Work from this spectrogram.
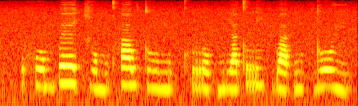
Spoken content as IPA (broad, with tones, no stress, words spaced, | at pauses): fo˧mpɛː˥˩ t͡ɕo˨˩mkʰa˥˩wtu˧n | kʰro˨˩k̚bi˩˦a̯triː˥˩k̚ baː˨˩t̚ŋu˨˩k̚ doː˥˩j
